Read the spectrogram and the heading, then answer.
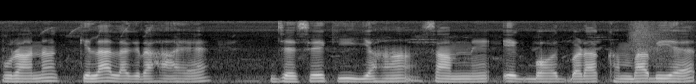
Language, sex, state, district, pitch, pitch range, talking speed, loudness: Hindi, male, Madhya Pradesh, Katni, 135 Hz, 130-140 Hz, 130 wpm, -19 LUFS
